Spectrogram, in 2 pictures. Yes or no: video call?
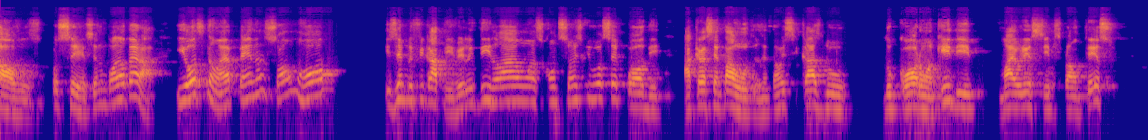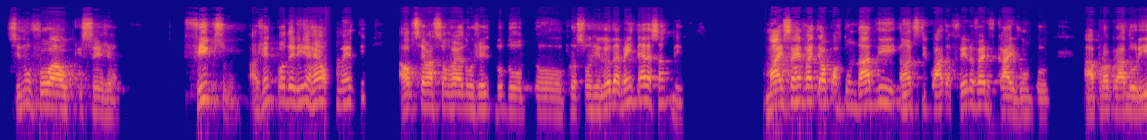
yes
